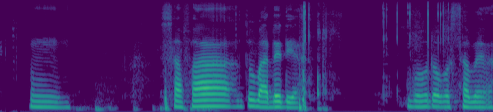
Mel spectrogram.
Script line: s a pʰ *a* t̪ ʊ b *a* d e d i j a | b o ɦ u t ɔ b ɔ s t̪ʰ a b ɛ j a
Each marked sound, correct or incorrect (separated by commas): correct, correct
